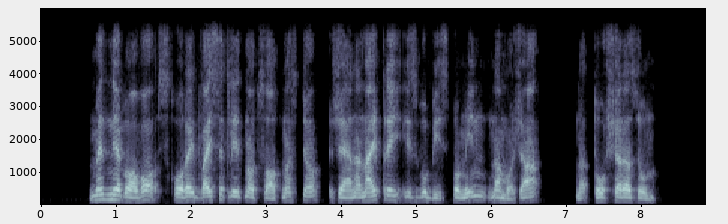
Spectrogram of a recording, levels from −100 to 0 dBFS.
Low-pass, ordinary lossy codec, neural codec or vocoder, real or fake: 5.4 kHz; none; codec, 16 kHz, 4 kbps, FunCodec, trained on LibriTTS, 50 frames a second; fake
